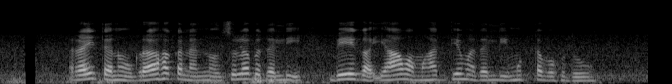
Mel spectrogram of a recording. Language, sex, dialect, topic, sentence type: Kannada, female, Coastal/Dakshin, agriculture, question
